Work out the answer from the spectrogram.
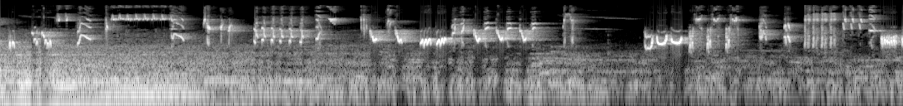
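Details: A young chestnut-capped thrush, moulting out of its spotted juvenile plumage, sings a loud, continuous run of varied phrases: sharp whistles, chattering trills and high squeaky notes, with a brief pause near the end.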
